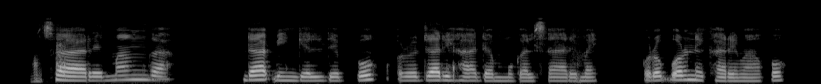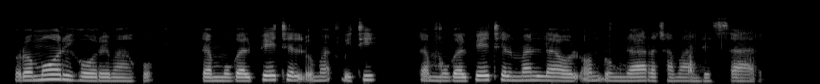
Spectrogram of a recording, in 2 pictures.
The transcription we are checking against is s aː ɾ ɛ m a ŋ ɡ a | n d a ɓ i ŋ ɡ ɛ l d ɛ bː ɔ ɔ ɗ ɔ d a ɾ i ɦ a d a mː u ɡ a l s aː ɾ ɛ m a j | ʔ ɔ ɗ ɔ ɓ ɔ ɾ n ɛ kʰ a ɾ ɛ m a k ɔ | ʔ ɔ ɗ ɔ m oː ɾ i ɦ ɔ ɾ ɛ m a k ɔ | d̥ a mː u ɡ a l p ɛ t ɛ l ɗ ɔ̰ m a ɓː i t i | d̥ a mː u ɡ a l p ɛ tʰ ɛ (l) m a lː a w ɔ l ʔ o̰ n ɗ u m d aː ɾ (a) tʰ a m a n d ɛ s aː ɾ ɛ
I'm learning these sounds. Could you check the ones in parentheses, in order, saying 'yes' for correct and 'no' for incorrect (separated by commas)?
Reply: yes, yes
